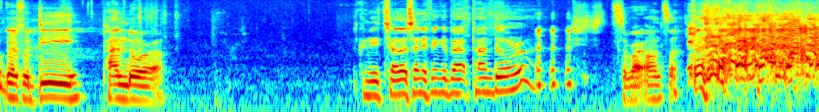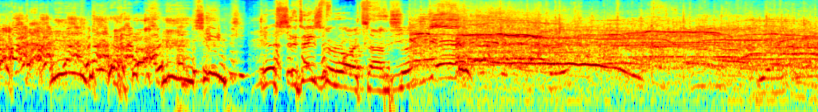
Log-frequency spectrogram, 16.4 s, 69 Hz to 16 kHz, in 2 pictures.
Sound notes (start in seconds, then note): 6.8 laughter; 12.2 cheers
